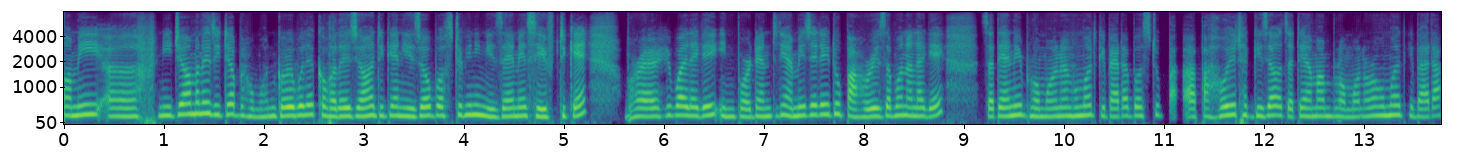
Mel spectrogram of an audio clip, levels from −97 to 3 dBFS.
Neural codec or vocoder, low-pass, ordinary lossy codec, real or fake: codec, 16 kHz, 0.5 kbps, X-Codec, HuBERT features, trained on LibriSpeech; none; none; fake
